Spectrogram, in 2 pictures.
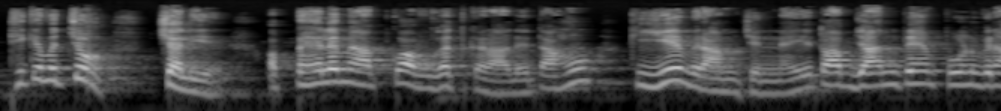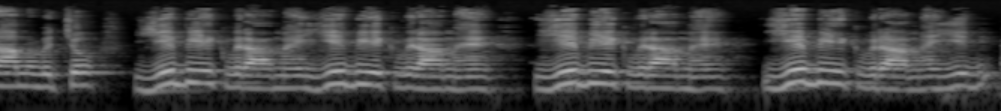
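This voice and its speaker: A man's voice: a little high, darkish tone. A man teaching a Hindi grammar lesson for exam students, calling them children and repeating key points with checking questions. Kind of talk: classroom lecture to exam students.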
